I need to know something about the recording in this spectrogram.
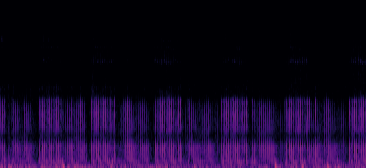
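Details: Sleeping Munchkin kitten loafed on its owner's stomach gives loud, buzzy rumbling snores, each breath lasting about half a second and repeating in an even rhythm with short pauses.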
